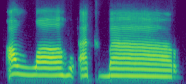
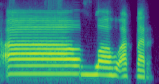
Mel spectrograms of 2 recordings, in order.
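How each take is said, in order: First: The final vowel of Akbar is drawn out. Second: The opening vowel of Allahu is drawn out. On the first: It means drum. "Yang dipanjang tuh akbarnya di belakang" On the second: It asks whether God is great. "Apakah Allah Maha Besar? Nauzubillah itu mempertanyakan"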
